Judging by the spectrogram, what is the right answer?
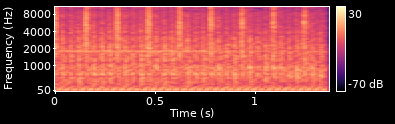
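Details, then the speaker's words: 2015 Mercedes CLA 220d diesel at idle with engine light on and reported misfire: sharp rhythmic puff about six times a second from the rear of the engine, seen as a leaking injector. Injector seal compression leak. "but the there is definitely a sort of a puffing noise coming from the engine somewhere at the back oh you can definitely hear it look that's definitely a puffy ooo look at that I think it's an injector I might be wrong I looks like one of the injectors is leaking in quite"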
